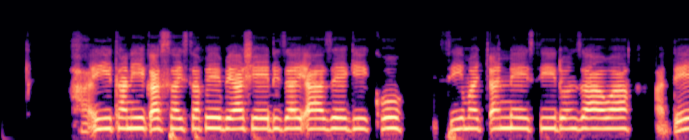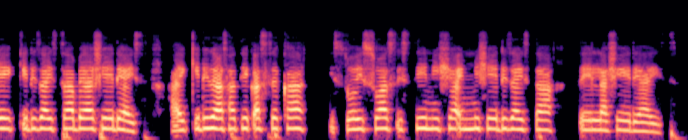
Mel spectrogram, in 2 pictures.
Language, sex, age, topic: Gamo, female, 25-35, government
